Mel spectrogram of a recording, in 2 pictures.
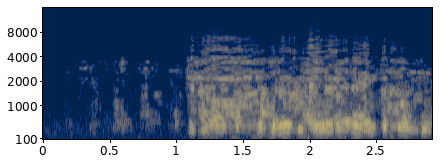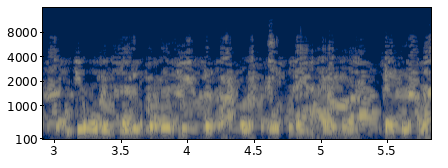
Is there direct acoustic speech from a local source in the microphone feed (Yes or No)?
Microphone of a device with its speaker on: No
